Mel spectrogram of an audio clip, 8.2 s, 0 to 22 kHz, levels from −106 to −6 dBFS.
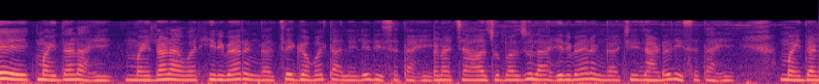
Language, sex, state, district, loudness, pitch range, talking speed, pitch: Marathi, female, Maharashtra, Pune, -34 LUFS, 205-230 Hz, 145 wpm, 215 Hz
